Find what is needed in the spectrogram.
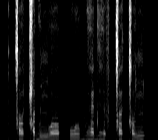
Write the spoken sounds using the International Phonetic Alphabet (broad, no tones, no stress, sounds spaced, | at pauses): ǀ ɤ ǁ ə ɡ u ɲ w o | w u bʱ ɛ dʱ e f ǀ ə ǀ ʊ ɲ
